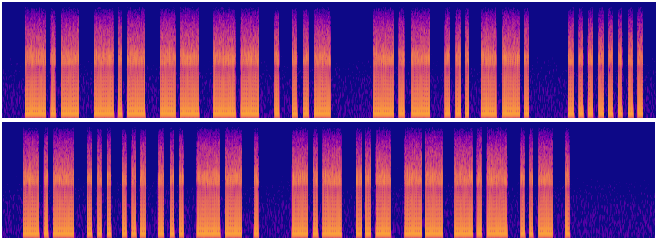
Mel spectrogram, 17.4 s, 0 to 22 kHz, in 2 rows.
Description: Morse code, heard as a buzzer, hand-sent with a straight key, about 19 wpm. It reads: KKMMEU KSG <HH> KSSSME KUMKUE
